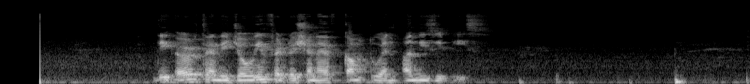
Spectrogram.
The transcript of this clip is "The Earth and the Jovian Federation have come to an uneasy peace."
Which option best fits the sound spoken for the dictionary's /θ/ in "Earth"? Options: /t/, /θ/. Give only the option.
/t/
